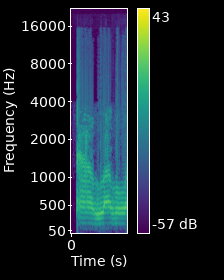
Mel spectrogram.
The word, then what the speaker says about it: Louisville: association in louisville kentucky level i think is how they say it but it's louisville and uh yeah we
